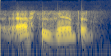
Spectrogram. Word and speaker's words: astaxanthin: Yeah, astaxanthin. and um, so the astaxanthin, uh, I mentioned the one study where you saw diminished facial lines when patients took astaxanthin for a period of 12 weeks.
